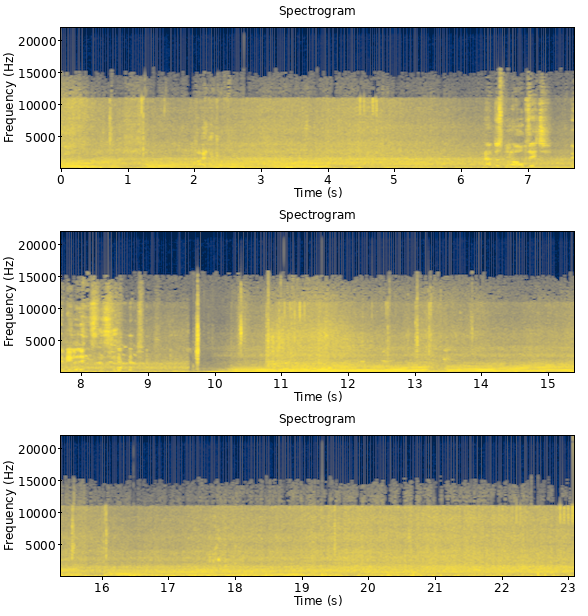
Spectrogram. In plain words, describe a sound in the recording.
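Wind rushes loudly past an open car.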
